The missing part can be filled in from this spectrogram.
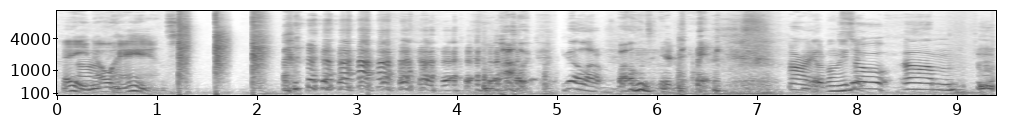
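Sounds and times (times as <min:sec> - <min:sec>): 
speech: 0:00.1 - 0:01.3, 0:02.3 - 0:09.3
hand slapping against a thigh: 0:01.2 - 0:02.3
laughter: 0:02.3 - 0:05.0.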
